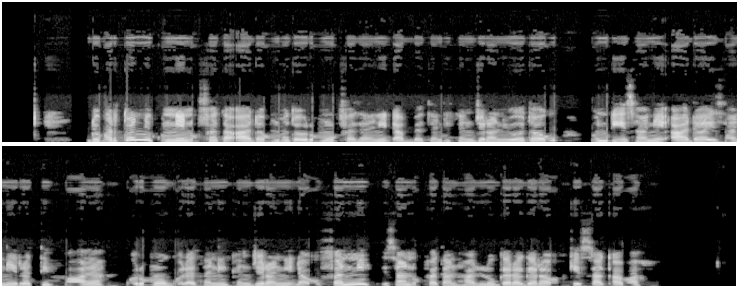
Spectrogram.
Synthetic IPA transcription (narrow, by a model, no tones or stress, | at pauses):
d̪ʊbɐɾt̪oːnːɪkʊnːe̞ːnʊfːɐt̪ɐʔaːd̪aːuːmːɐt̪ɐɔɾɔmoːʊfːɐt̪ɐniːᶑaːbːɐt̪ɐniːkɐnd͡ʒɪɾɐnjo̞ːt̪ɐʔʊ | hʊnd̪ɪːsaːniːʔaːd̪aːɪsaːniːɪrːɐt̪ːɪfaːjɐʔɔɾɔmo̞ːɡɔᶑɐt̪ɐniːkɐnd͡ʒɪɾɐniːᶑɐʔʊfːɐnːɪɪsaːnʊfːɐt̪ɐnɦaːlːuːɡɐɾaːɡɐɾaːɔfkeːsːaːkʼɐba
